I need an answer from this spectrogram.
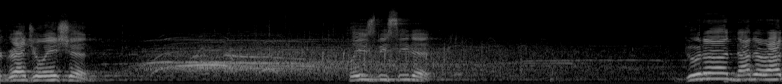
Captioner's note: cheers and applause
